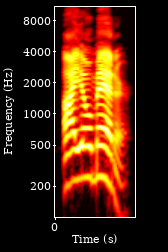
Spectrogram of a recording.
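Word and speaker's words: Ayomanor: Oh, the Titans just traded up and they took Elic Io Manor is how you say it. Elic Ao Manor, the wide receiver from Stanford.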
